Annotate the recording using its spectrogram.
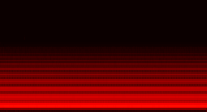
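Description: Thor software synthesizer holding one steady, buzzy note from its analog oscillator, pitched around middle C. The step sequencer is repeating a single step with the gate length and sustain all the way up, so the note runs on without a break.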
